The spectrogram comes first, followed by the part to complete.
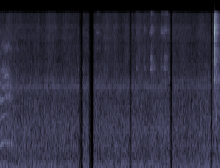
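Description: A domestic cat purring steadily close to the microphone, a low, rapidly pulsing rumble.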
